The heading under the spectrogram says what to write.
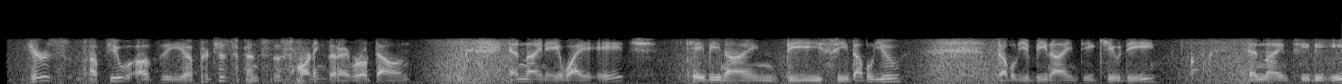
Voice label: SSB Net Check Ins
